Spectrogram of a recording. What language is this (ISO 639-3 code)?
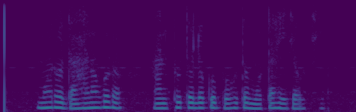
ori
